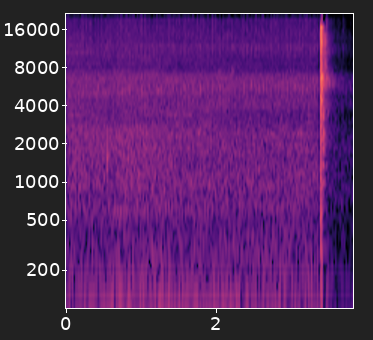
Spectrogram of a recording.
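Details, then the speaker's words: Brake booster on the bench after vacuum removal: low hum, then a sharp short hiss of air rushing in as the check valve is pulled, so the can holds vacuum with no leaks; the unit has power assist but fails to return to rest and needs a rebuild. "There we go. Can has integrity."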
